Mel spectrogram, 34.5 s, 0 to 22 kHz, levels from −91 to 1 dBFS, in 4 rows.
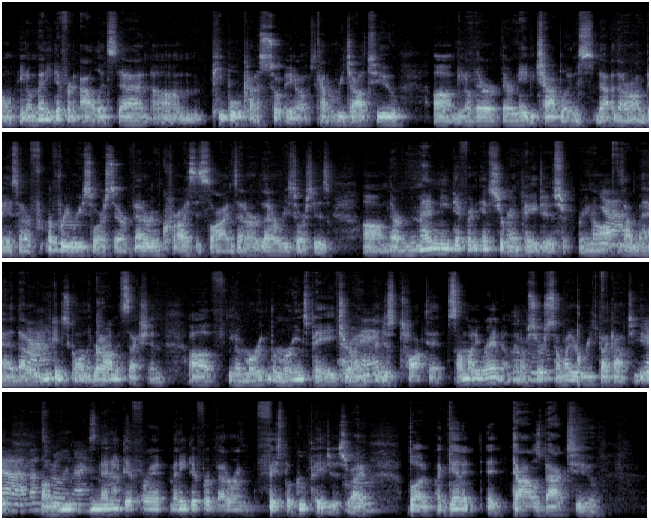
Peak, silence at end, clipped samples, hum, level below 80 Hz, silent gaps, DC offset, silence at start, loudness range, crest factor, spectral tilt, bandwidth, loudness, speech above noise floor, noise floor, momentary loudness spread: -8 dBFS; 0.6 s; under 0.1%; none; -66 dBFS; none; under 0.1%; 0 s; 2 LU; 20 dB; -5 dB/octave; 17 kHz; -28 LUFS; 38 dB; -65 dBFS; 7 LU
